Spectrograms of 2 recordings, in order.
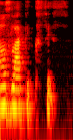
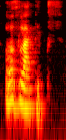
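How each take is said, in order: First: "os látexes" com uma sílaba -es a mais; plural errado. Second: "Os látex" terminando em X, sem sílaba extra; plural invariável correto. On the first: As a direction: acrescentar -es depois do X em "os látexes". (forma errada, "os látexes" terminando em kses) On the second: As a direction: dizer "Os látex" com o final KS seco. (forma correta, "Os látex" sem -es no fim) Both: Shown as a demonstration. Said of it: "Não é os látexes".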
